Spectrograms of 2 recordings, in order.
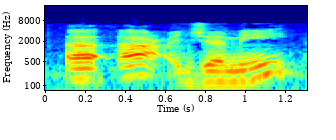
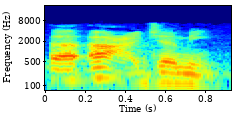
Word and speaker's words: أَعْجَمِي: Now notice, أَعْجَمِي, you notice that the second hamza typically would have a dot on it. To show you, you don't pronounce it as a hamza. You don't say أَعْجَمِي. Rather, you pronounce it as follows. أَعْجَمِي. أَعْجَمِي. You don't pronounce it a full hamza, and you don't pronounce it as an alif, full alif. It is in between.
